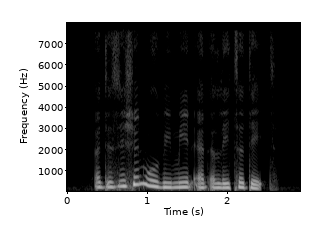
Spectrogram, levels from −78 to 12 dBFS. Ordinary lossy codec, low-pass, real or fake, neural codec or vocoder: none; none; real; none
